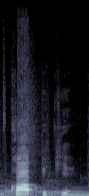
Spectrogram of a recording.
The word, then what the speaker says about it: Copic: os copic na verdade a pronúncia correta é Kopke mas eu falo abrasileirado mesmo copic é uma marca japonesa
